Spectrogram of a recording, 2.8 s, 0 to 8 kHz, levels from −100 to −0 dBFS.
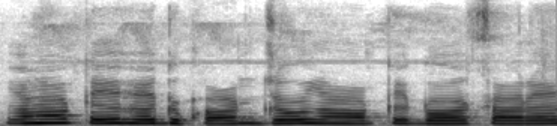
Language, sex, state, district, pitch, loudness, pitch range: Hindi, female, Odisha, Nuapada, 210 Hz, -11 LUFS, 200-220 Hz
